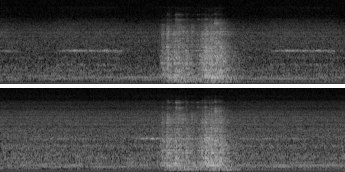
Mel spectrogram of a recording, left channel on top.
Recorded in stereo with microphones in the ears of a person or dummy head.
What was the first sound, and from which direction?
A rattle, centre (ahead or behind).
